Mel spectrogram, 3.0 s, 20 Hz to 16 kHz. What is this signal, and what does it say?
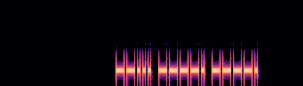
Morse code, heard as a keyed tone, about 44 wpm, 700 Hz. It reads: 799
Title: Numbers - 3-Digit 45wpm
